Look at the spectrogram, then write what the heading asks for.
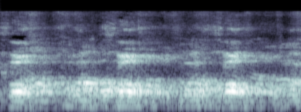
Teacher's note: खा ये पुर होने वाला लेटर है, ये हमेशा मोटा पढ़ा जाएगा। पुर मीन्स मोटा। मुंह को गोल करते हैं थोड़ा और इसकी आवाज अदा करते हैं खा, खा, खा।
